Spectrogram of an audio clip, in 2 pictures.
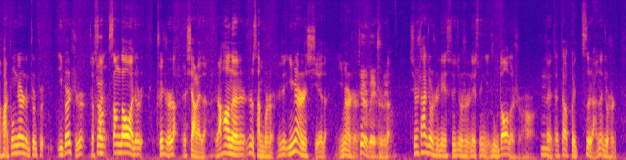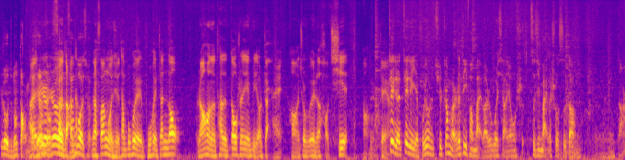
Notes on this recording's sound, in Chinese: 其中一家店录制了这期节目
